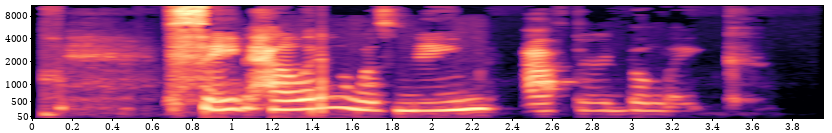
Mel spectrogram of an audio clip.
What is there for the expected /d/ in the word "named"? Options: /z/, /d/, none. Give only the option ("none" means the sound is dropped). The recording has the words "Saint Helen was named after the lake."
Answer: /d/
